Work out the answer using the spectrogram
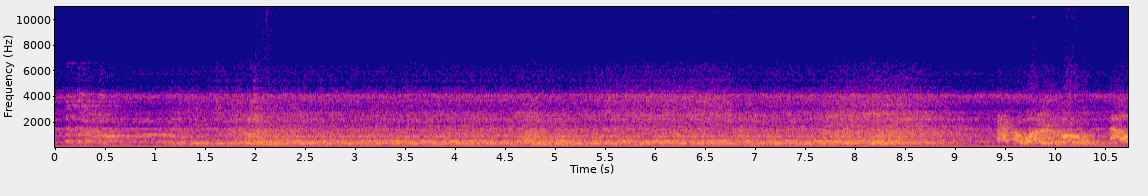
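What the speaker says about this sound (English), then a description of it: "And here's the sound of water being added to the tender." Water filling the tender of a Lionel Western Maryland 1309 model steam locomotive, a steady hissing, rushing pour from the onboard sound system that runs continuously, with a brighter splash near the end.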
